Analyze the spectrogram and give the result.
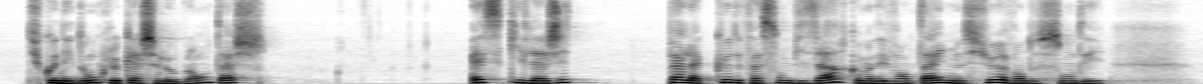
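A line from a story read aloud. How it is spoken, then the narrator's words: Calm, steady sailor's voice. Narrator (French): demande le marin de Gayhead d'une voix posée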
